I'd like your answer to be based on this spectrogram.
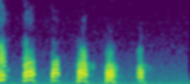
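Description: Six loud, close goose-like honks sound in a quick, evenly spaced series, coming from CGI birds in a video, with no talking.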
